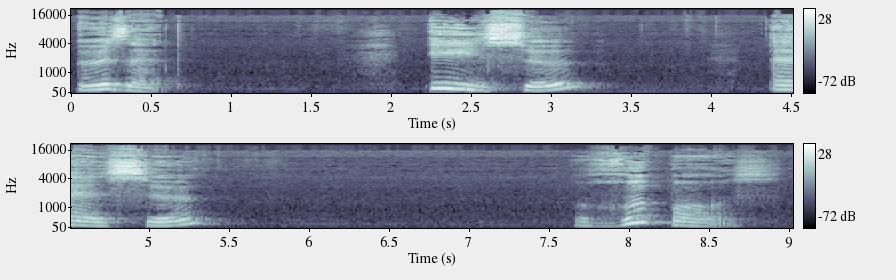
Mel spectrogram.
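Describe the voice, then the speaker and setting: A woman French teacher gives a grammar lesson, dictating slowly and spelling out verb endings letter by letter. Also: mid-range voice, expressive, dark tone. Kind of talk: slow classroom-style grammar lesson.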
